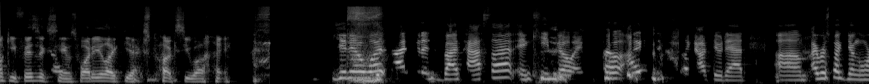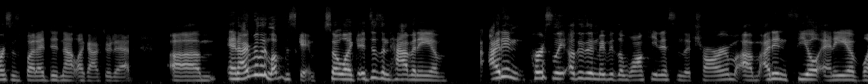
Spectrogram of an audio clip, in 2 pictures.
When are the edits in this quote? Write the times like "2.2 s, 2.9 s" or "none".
none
